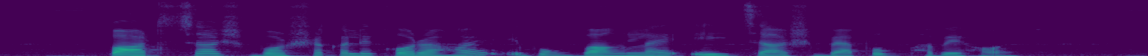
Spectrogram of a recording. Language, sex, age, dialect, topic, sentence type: Bengali, female, 51-55, Standard Colloquial, agriculture, statement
